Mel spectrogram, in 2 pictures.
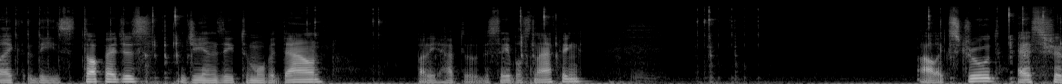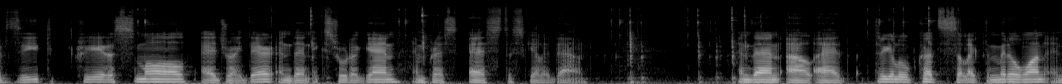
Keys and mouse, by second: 0.0 shift+right click, 0.3 shift+right click, 0.5 shift+right click, 0.7 shift+right click, 1.1 shift+right click, 1.5 g, 3.7 click, 5.2 g, 7.1 shift+middle click, 7.4 middle click, 9.3 e, 9.8 middle click, 10.1 s, 13.1 middle click, 13.7 e, 14.8 s, 16.9 Tab, 17.0 middle click, 17.6 Tab, 18.0 ctrl+r, 20.1 alt+right click.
